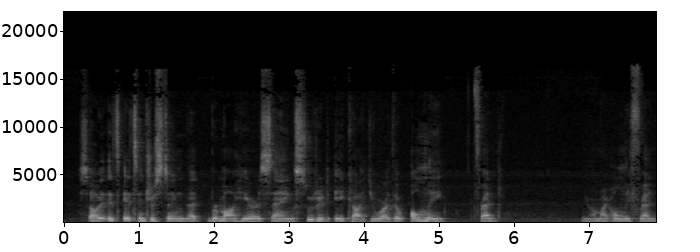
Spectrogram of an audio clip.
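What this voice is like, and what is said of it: Scratchy, quiet, sick-sounding voice. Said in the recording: “I'm still getting over this cold or flu, and so my voice is a little scratchy ... I don't have so much volume, and it sounds a little funny.”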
